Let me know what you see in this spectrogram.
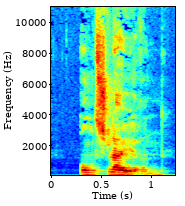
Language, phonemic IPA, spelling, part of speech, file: Dutch, /ˌɔntˈslœy̯.ər.ə(n)/, ontsluieren, verb, Nl-ontsluieren.ogg
- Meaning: 1. to physically unveil, reveal 2. to disclose, render public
